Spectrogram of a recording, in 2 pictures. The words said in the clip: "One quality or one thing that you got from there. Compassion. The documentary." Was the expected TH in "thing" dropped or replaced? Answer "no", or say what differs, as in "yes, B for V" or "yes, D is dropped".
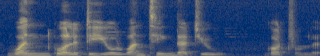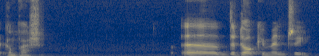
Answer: yes, T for TH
